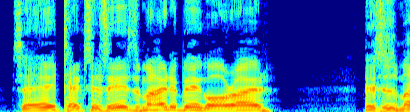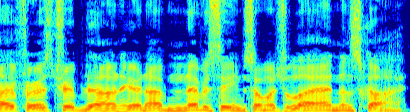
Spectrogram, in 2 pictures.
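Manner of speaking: genial, showy travelling salesman; talkative drummer. Acted. Drummer making small talk with Cass about the heat. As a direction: chat like a friendly peddler.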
